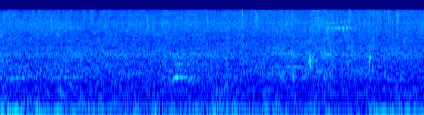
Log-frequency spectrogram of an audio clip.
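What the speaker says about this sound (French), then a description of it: "Il se met à pleuvoir." Light rain falls steadily outdoors in rural Haute-Normandie, France, a soft continuous hiss of drops with no voices.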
